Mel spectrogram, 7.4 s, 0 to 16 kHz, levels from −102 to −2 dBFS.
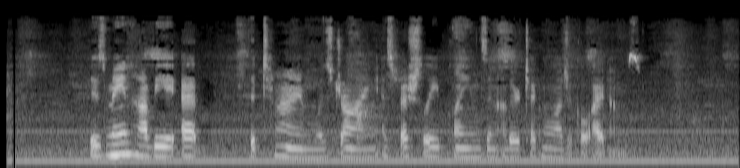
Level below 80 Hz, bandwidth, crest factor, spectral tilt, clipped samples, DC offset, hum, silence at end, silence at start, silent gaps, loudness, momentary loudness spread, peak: -76 dBFS; 11.5 kHz; 22 dB; -4.5 dB/octave; under 0.1%; under 0.1%; none; 0 s; 0.05 s; none; -33 LUFS; 20 LU; -12 dBFS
